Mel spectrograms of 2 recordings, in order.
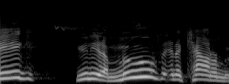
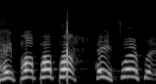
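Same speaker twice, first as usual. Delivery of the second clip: higher mock play calls; calling actions; 9 semitones higher, 4 dB louder than usual. Player calling out actions, higher and louder. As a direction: call each action as it happens. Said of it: "And like".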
